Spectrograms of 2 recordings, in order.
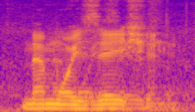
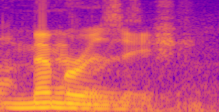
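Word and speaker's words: memoization: that instead we'll get into another technique called memorization memorization right it is spelled like that it is pronounced like that it is not memorization and the basic idea here is that you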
